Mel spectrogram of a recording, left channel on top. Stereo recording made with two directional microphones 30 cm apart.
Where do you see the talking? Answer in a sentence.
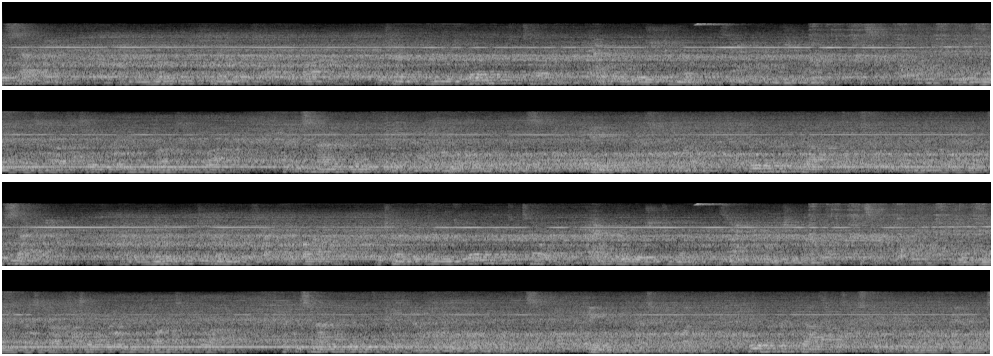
You can hear the talking on the right.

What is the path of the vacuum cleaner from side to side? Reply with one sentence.
You can hear the vacuum cleaner move from left to right and back again.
